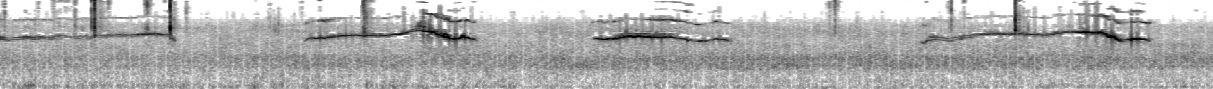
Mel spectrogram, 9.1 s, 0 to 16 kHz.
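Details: Bald eagle eaglet on a Southwest Florida nest, 5 February 2024, as a parent feeds it fish: four drawn-out high whistles, rising then wavering and falling, spaced a few seconds apart, with a few sharp clicks.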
